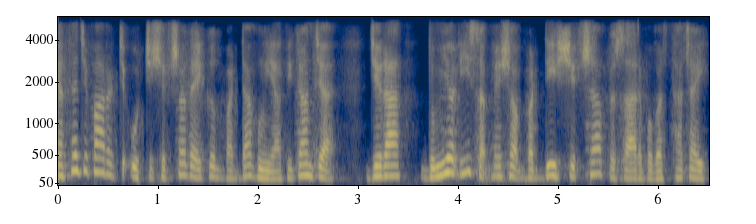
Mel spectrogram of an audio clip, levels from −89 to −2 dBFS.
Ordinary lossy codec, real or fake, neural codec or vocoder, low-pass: AAC, 24 kbps; fake; codec, 24 kHz, 0.9 kbps, WavTokenizer, large speech release; 5.4 kHz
